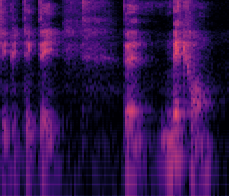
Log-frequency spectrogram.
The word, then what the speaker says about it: Nikon: you dig deep then Nikon it's what you're supposed to say the original pronunciation was Nikon now Nikon sounds very close to Icon because the first cameras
